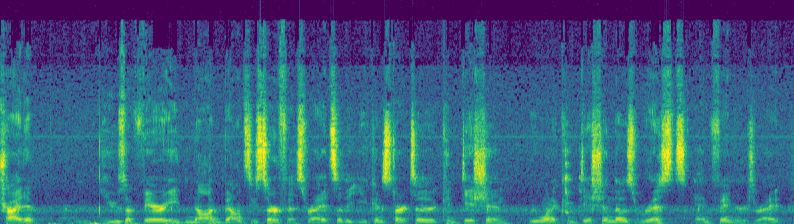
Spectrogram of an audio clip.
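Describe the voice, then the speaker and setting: A man's ordinary speaking voice at a medium pitch, with ordinary pitch variation and a moderate pace. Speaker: drum teacher. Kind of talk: tutorial. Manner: casual, frequent filler 'right?'.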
